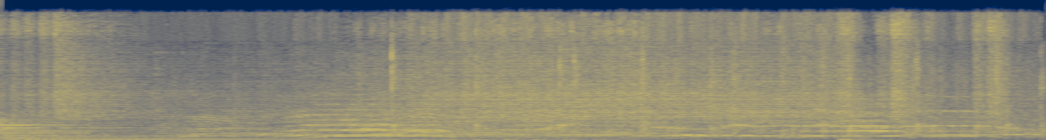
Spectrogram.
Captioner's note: crowd cheering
